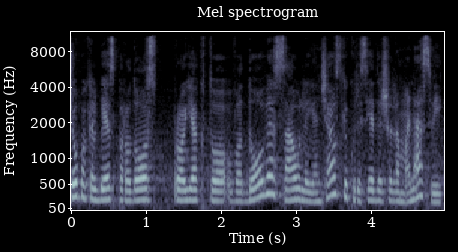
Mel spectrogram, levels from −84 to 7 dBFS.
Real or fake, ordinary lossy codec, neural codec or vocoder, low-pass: real; AAC, 48 kbps; none; 10.8 kHz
